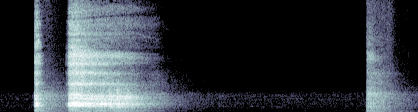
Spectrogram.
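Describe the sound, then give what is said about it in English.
Deep inhaling during a breathing exercise: a short sharp intake, then a long, loud, airy inhale that slowly fades, and after a pause a softer breath begins. “Inhale, tense, hold. One last time, inhale.”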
